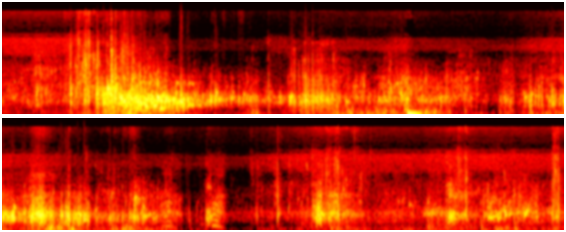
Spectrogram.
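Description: River water sloshing and gurgling against a camera dipped in and out of the surface, in irregular surges. There is a short low knock about five seconds in.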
